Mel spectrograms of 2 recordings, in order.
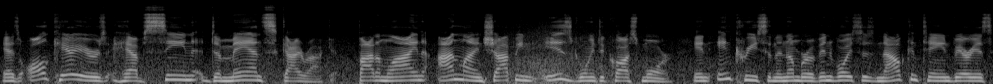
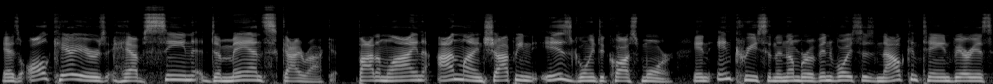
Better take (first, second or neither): second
